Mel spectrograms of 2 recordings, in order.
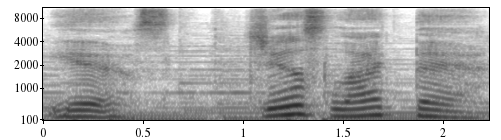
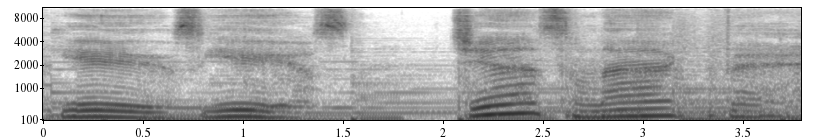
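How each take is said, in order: First: It is said in a normal voice. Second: It is said in a creepy voice.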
